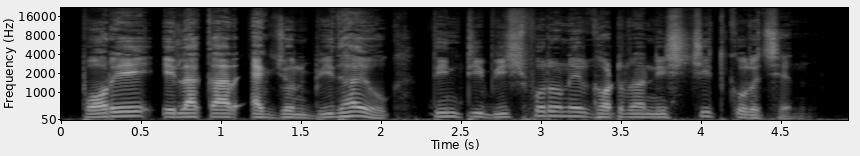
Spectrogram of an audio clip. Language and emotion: Bengali, neutral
